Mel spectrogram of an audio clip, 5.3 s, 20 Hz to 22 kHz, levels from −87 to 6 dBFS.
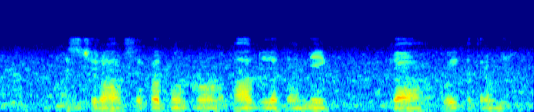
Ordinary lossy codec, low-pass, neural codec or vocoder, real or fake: Opus, 32 kbps; 5.4 kHz; none; real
